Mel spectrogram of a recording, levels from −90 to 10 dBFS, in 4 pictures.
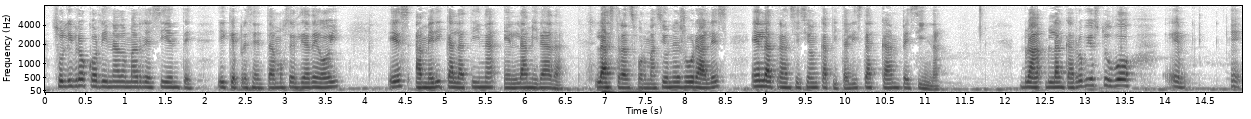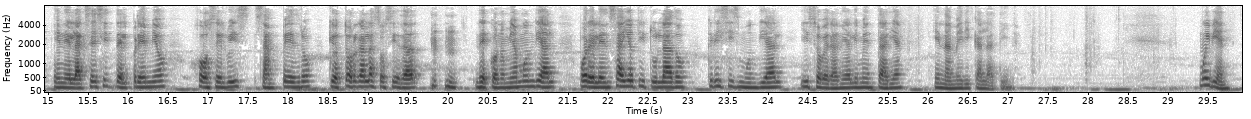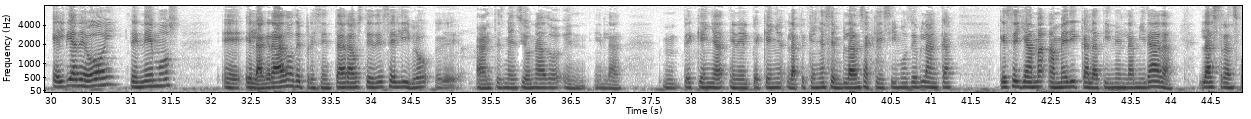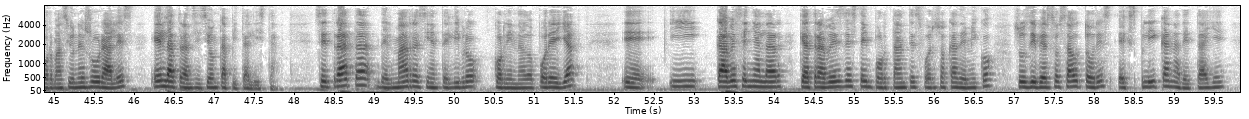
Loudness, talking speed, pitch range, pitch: -19 LUFS, 135 wpm, 150-180 Hz, 165 Hz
